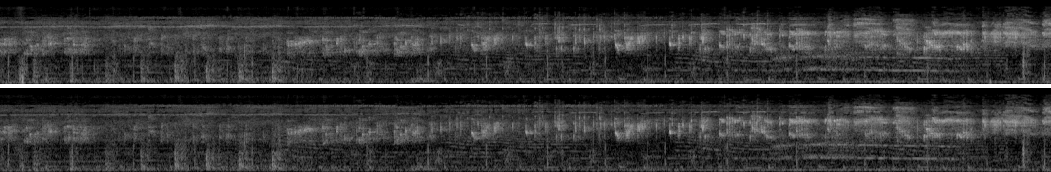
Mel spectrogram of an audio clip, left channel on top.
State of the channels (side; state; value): both; normal; correlation 0.61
